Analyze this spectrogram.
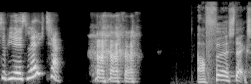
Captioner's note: laughs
